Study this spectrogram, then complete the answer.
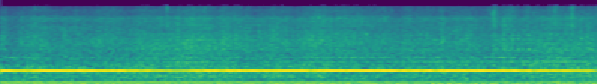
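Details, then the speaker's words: Jeep TJ with a light bar mounted on the roof/windshield, driving at speed: a steady, high, thin mosquito-like hum or whistle over the road rumble, from wind noise around the light bar. "it usually has that that really annoying like mosquito buzzing noise constantly when you're on the highway at speed"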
